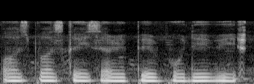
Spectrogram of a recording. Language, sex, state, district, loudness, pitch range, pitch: Hindi, female, Arunachal Pradesh, Papum Pare, -13 LUFS, 165-175 Hz, 170 Hz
